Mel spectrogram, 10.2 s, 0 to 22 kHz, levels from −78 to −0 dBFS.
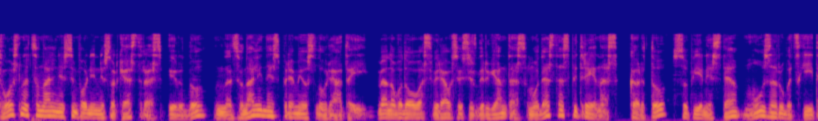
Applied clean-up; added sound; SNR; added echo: neural mask model DeepFilterNet 3.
